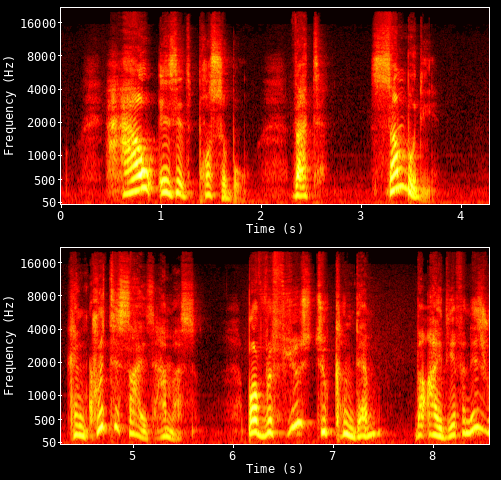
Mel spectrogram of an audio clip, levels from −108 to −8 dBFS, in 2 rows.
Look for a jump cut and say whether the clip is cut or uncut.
uncut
